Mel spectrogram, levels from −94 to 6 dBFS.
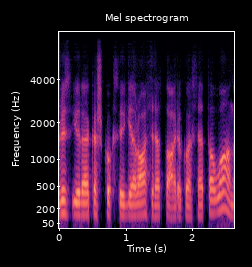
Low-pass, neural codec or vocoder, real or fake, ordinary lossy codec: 7.2 kHz; codec, 16 kHz, 0.7 kbps, FocalCodec; fake; Opus, 64 kbps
